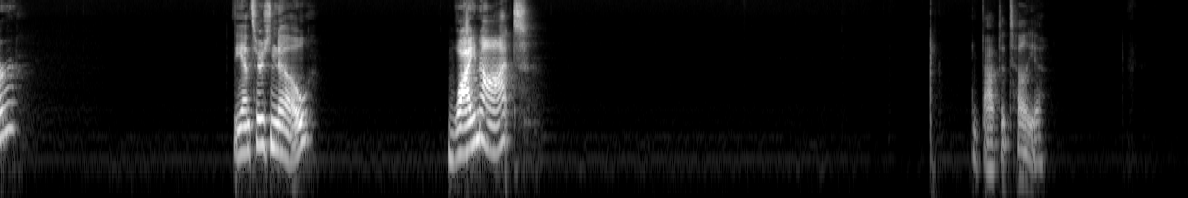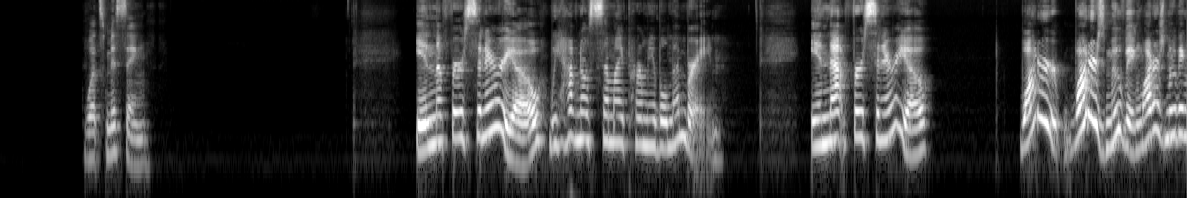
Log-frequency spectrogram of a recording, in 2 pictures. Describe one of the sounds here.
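A woman speaks into a close microphone in short bursts with long pauses, becoming more animated.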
